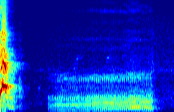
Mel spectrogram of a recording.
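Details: A Border Terrier gives one sharp bark, then a low, steady growl rumbles on for about two seconds.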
